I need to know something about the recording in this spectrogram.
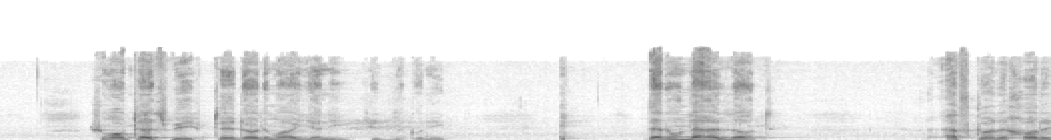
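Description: An elderly man speaks slowly and earnestly into a clip-on microphone, close by.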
